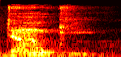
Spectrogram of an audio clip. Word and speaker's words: donkey: a uh donkey system it's pronounced Dunkey like monkey that's why it's spelled like monkey you know what people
